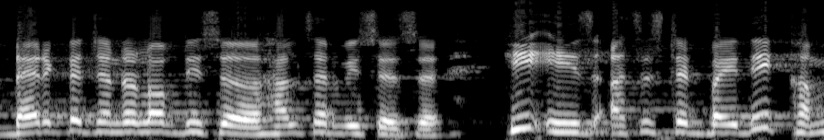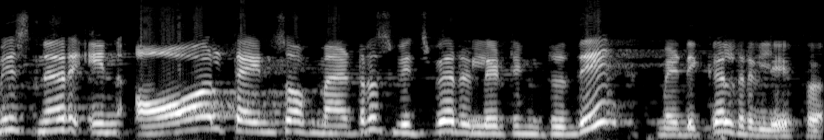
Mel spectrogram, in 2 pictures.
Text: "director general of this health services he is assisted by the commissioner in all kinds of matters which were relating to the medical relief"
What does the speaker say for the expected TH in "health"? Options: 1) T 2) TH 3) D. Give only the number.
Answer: 1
